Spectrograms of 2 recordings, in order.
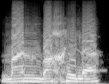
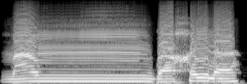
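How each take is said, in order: First: The first word ends in a plain n sound. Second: The first word ends in a held nasal m. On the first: The speaker calls it wrong. "প্রথমে মান মান বাখিলা এরকম উচ্চারণ হতো" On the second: The speaker calls it right. "এখানেও আমরা টানবো মাম মাম মাম বাখিলা, এইভাবে পড়ব"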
